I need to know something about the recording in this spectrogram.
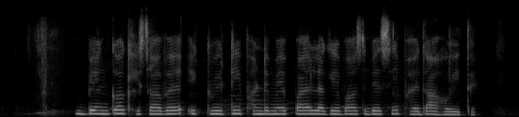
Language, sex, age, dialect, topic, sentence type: Maithili, female, 18-24, Bajjika, banking, statement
